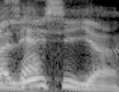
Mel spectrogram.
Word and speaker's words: Олесия: У тебя как-то получается как Олеся. Она не Олеся. – Олесия. – Олесия. Да.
